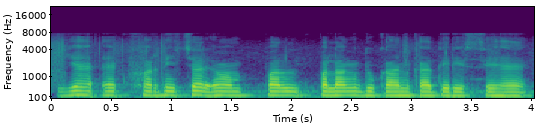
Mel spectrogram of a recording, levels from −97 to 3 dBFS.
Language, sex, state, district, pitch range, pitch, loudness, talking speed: Hindi, male, Jharkhand, Garhwa, 130-135 Hz, 135 Hz, -17 LUFS, 135 wpm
